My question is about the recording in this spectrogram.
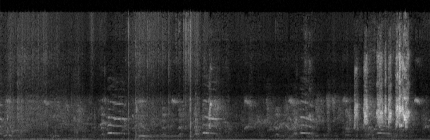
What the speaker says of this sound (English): There's all the diamond doves right here.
